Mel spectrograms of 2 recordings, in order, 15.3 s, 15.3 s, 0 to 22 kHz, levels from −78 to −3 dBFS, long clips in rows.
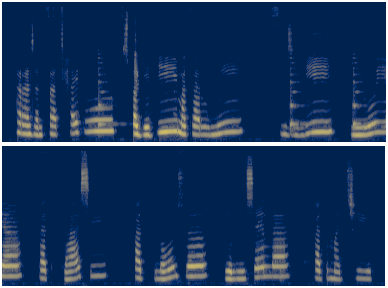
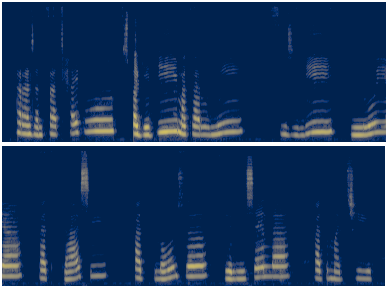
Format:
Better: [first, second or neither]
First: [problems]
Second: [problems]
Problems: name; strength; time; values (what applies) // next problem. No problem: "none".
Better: second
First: background sound (Bowed string instrument); 13 dB below the speech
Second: none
